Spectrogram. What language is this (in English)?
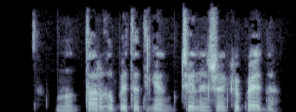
Uzbek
